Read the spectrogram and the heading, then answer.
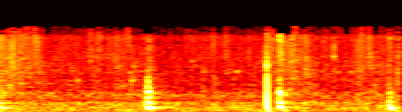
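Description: A few soft, irregular taps on a door, four in all with a quick double knock in the middle, heard over a steady hiss like light rain. No one speaks.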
